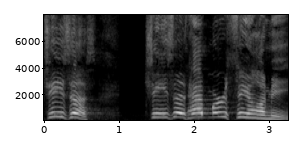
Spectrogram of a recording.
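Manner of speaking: booming, high, very loud, very slow, drawn-out outcry. Speaker retells a blind man outside Jericho crying out, acting out Bartimaeus shouting. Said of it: "He's shouting".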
